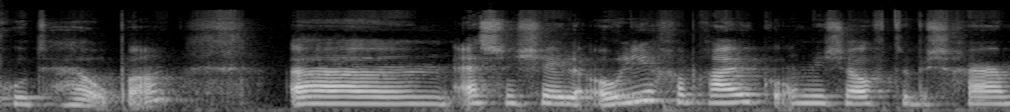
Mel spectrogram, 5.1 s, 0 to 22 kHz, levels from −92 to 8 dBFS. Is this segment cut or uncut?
cut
